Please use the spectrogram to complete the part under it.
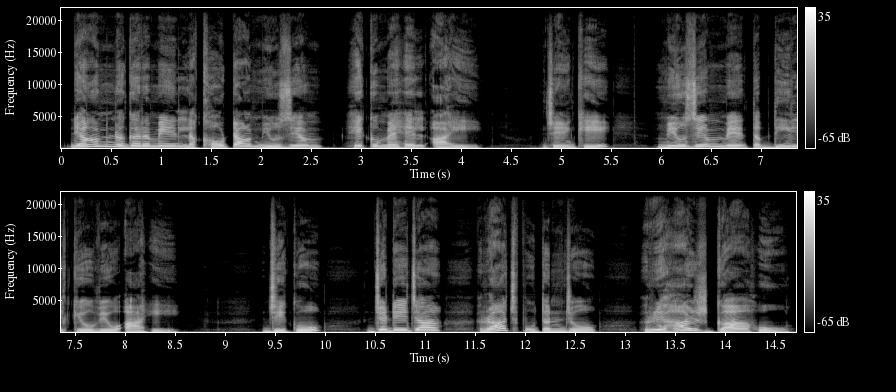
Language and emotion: Sindhi, neutral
